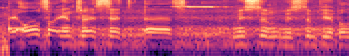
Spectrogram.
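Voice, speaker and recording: A man with a Turkish accent speaks at a moderate pace in a high voice with fairly even intonation. Noticeable background noise is present. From Turkey. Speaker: touring cyclist. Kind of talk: interview. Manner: halting.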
